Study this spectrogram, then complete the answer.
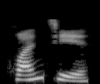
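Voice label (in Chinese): "缓解", Mandarin Chinese; chinese-flashcards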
